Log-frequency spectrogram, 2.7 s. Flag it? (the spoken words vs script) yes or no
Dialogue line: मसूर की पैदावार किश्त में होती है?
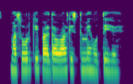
no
